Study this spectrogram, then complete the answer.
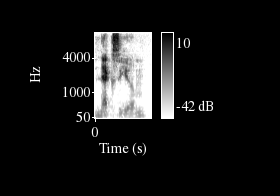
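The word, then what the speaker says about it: NXIVM: Keith Rainier leader of the NX IVM pronounced nexium gravity stars Matt played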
